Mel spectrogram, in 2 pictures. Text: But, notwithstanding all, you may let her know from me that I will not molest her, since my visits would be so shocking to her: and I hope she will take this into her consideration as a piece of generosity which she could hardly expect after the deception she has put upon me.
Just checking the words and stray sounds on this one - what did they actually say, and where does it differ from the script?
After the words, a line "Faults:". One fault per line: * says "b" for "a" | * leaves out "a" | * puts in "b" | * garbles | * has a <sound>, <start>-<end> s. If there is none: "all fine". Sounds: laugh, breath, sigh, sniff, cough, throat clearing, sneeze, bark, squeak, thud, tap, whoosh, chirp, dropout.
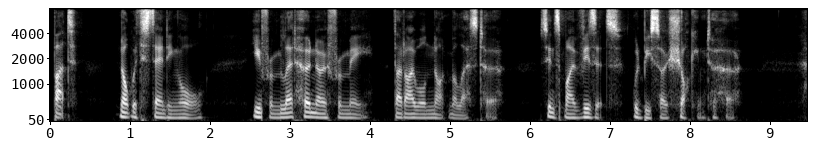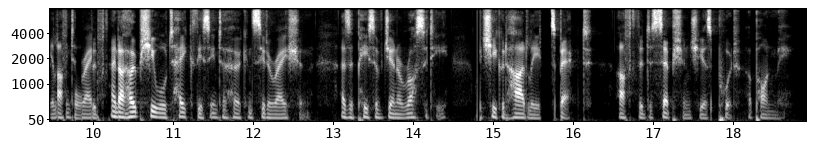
But, notwithstanding all, you from let her know from me that I will not molest her, since my visits would be so shocking to her: [garbled] and I hope she will take this into her consideration as a piece of generosity which she could hardly expect after the deception she has put upon me.
Faults:
* says "from" for "may"
* garbles
* has a dropout, 14.8-14.8 s
* has a dropout, 15.6-15.7 s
